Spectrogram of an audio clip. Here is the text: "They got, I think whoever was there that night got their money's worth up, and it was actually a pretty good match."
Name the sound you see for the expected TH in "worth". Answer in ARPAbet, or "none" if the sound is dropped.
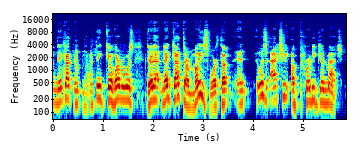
T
